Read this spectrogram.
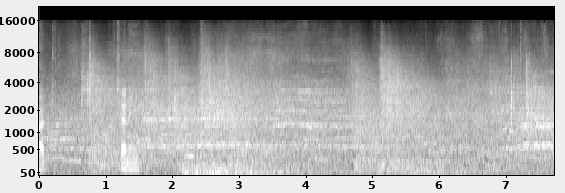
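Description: Spectators murmur and call out nearby.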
